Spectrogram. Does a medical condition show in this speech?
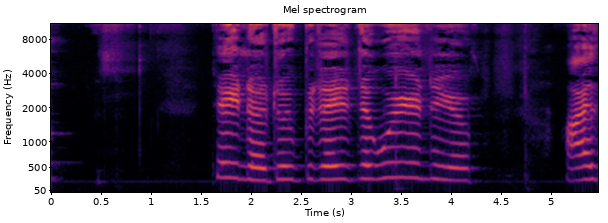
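Yes: traumatic brain injury.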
